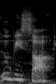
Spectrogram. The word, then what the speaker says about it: Ubisoft: Ubisoft. I'm just with you. Oh, that's But it is pronounced Ubisoft, right?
